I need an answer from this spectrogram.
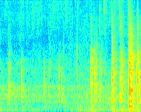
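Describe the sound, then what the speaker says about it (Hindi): Punjabi-style sarson ka saag, mustard greens, stirred in a pan on the stove, a soft scraping sizzle with intermittent spoon scrapes that grow louder and busier toward the end, close up with no voices. "इसको अच्छे से मिक्स कर लेना है।"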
